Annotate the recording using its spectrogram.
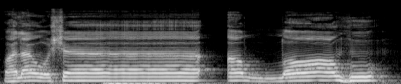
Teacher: جب لفظ اللہ سے پہلے زبر آ جائے یا پیش آ جائے تو پھر وہاں اس لفظ اللہ کو موٹا کر کے پڑھا جائے گا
